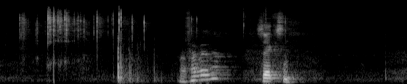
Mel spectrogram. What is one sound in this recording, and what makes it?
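Dice clatter into a tray.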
